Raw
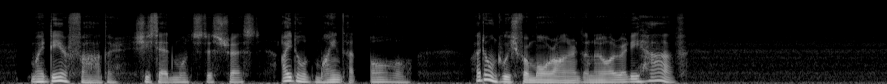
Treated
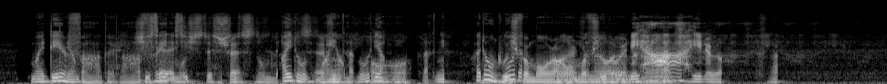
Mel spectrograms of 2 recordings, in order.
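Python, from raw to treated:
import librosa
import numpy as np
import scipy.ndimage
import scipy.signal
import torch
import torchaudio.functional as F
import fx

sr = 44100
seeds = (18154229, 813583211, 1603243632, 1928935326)

p1 = fx.reverse_delay(x, sr, ms=555, wet_db=-2.5)
p2 = fx.spec_box(p1, sr, start_s=6.32, length_s=0.78, low_hz=920.0, high_hz=7400.0, gain_db=12)
p3 = fx.hum_notches(p2, sr, base_hz=60, count=3)
p4 = p3 + fx.echo_wet_highpass(p3, sr, ms=675, feedback_pct=50, hz=2700.0, wet_db=-18.0, dry=0)
y = F.gain(torch.from_numpy(p4), 2.5).numpy()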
